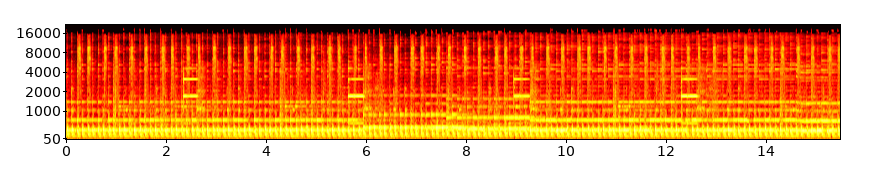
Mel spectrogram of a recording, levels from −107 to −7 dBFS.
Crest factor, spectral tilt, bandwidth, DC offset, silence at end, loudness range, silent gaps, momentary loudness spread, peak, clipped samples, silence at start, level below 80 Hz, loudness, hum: 14 dB; -4 dB/octave; 17.5 kHz; under 0.1%; 0 s; 1 LU; none; 3 LU; -10 dBFS; under 0.1%; 0 s; -54 dBFS; -24 LUFS; none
